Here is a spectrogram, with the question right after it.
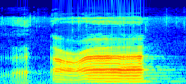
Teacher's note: কণ্ঠ বা গলা, হলক হলো কণ্ঠ বা গলা, গলার মধ্যখান থেকে আইনের উচ্চারণ হবে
